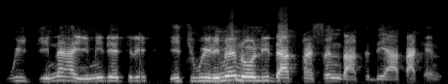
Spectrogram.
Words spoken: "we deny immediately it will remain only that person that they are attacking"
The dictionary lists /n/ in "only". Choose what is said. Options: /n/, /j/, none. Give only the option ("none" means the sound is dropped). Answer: none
